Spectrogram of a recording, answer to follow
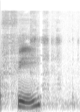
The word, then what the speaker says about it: phi: it goes on forever we have five or fee some people say fee in England or we say Phi in America ok and that's 1.618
